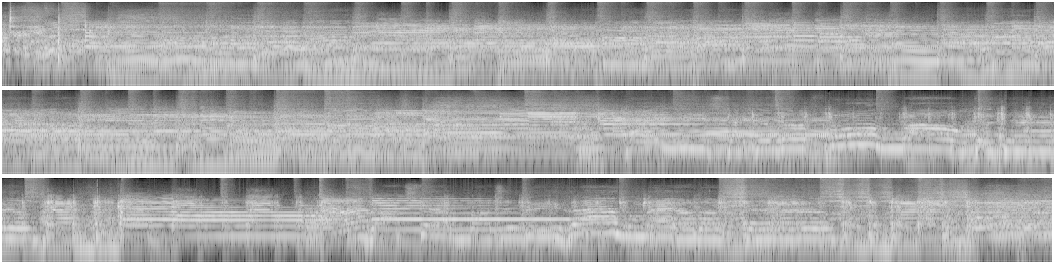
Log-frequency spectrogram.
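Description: Live rock band playing: electric guitars, bass guitar and drums, loud and steady. The bass and drums drop out for about two seconds roughly two-thirds of the way through, leaving held guitar notes, and a voice sings in the later part.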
